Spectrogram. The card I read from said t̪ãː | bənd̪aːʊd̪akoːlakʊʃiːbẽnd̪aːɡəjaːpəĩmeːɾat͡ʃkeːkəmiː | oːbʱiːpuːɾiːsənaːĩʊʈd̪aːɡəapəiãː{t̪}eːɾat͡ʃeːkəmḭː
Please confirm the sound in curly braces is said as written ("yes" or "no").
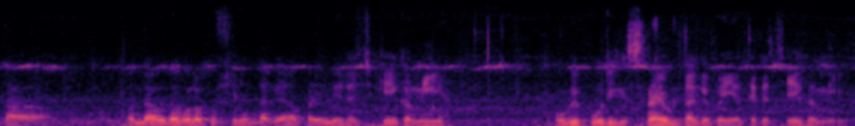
yes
